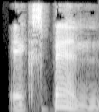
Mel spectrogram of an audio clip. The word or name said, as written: expender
